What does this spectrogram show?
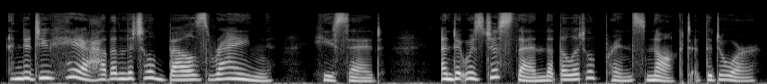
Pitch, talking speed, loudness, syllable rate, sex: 220 Hz, 190 wpm, -16 LUFS, 4.2 syllables/s, female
